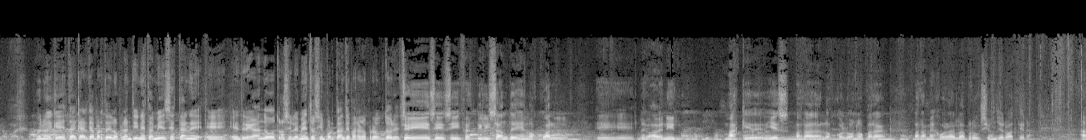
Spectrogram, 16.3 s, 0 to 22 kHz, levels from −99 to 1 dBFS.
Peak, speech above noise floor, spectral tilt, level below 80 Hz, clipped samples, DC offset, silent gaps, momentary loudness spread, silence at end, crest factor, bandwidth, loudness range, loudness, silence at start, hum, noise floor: 0 dBFS; 20 dB; -6 dB/octave; -52 dBFS; under 0.1%; under 0.1%; none; 13 LU; 0 s; 16 dB; 17 kHz; 6 LU; -16 LUFS; 0 s; none; -36 dBFS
